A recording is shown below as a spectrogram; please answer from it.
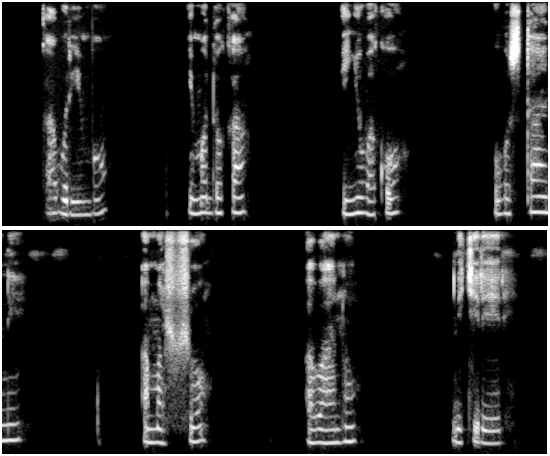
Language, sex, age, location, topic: Kinyarwanda, female, 18-24, Huye, government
